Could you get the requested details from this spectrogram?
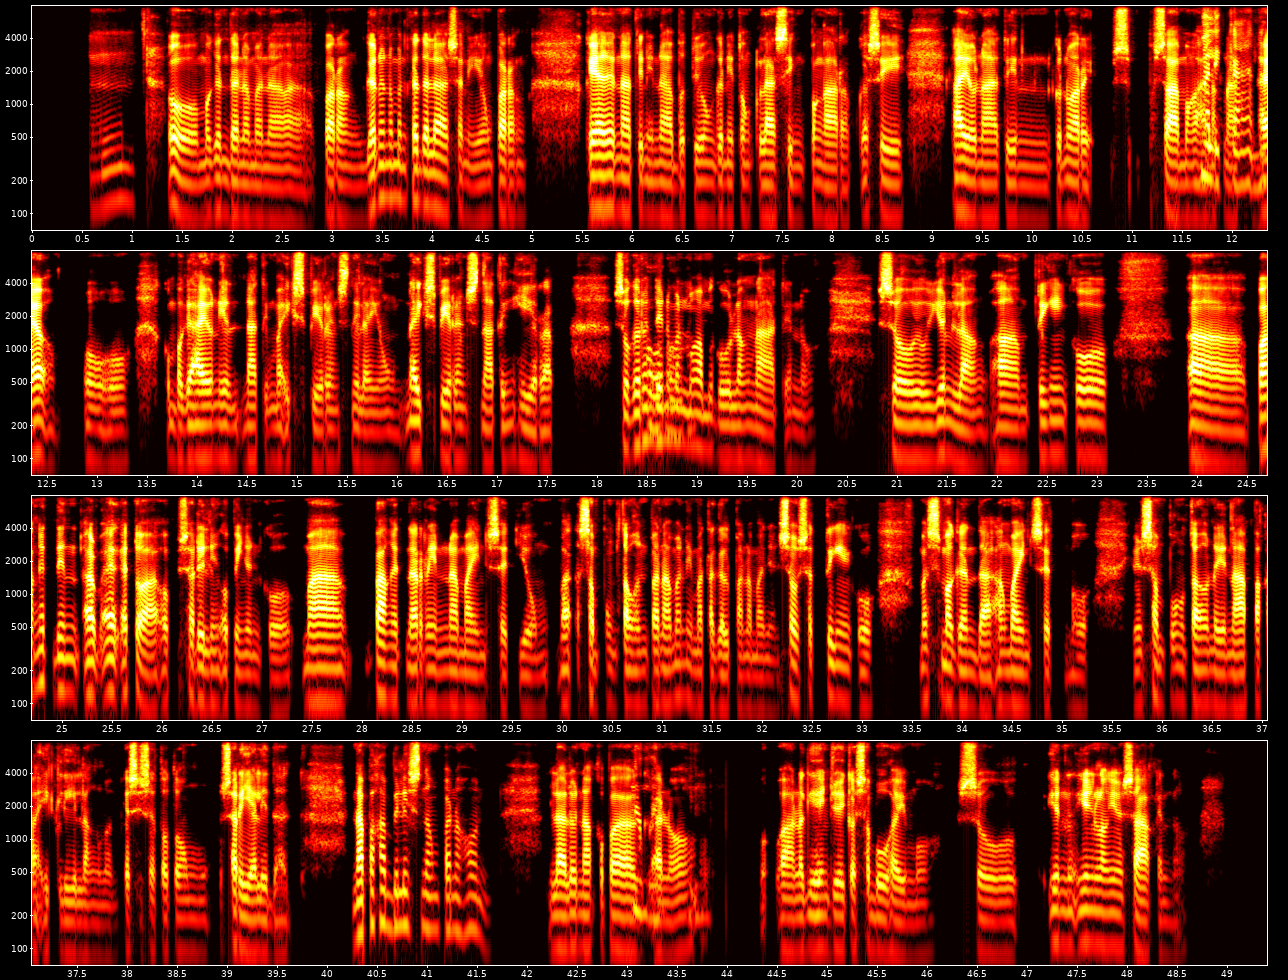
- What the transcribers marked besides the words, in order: tongue click
- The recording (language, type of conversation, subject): Filipino, unstructured, Paano mo nakikita ang sarili mo sa loob ng sampung taon?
